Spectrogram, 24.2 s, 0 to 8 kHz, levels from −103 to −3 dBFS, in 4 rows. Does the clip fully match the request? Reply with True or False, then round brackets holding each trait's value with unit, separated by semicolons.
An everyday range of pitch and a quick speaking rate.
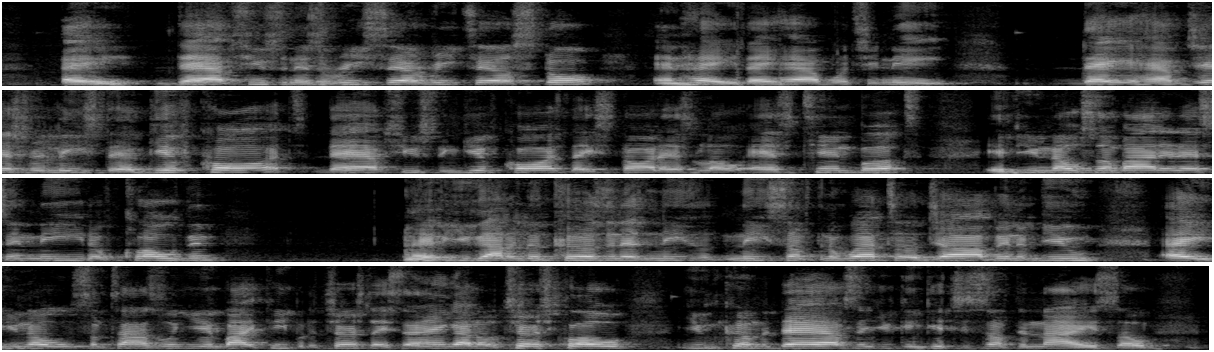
False (1.7 semitones; 220 wpm)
